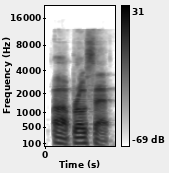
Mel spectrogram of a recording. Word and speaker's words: Brossoit: Laurent Brossoit? Brosset. Brosset. Yeah. See, that's easy to remember.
